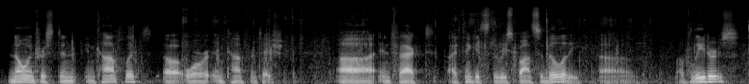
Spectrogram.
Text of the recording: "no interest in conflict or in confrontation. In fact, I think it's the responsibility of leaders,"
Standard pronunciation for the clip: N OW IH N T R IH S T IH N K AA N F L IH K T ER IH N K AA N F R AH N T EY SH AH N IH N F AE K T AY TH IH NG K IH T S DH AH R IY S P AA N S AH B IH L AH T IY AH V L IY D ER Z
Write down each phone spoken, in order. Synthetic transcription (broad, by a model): N OW IH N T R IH S T IH N K AA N F L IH K T ER IH N K AA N F R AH N T EY SH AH N IH N F AE K T AY TH IH NG K IH T S DH AH R IY S P AA N S AH B IH L AH T IY AH V L IY D ER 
